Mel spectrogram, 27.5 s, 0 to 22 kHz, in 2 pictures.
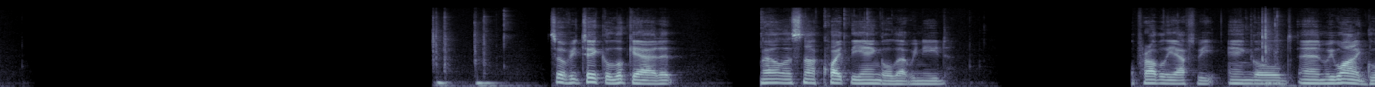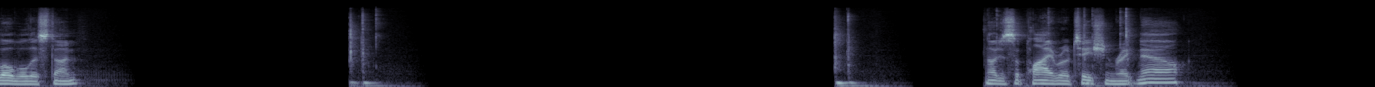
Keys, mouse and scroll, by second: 0.3 click, 1.0-3.7 middle drag, 3.7 click, 4.4 z, 5.1-7.7 middle drag, 8.5 middle click, 9.7 click, 11.1-12.4 drag, 12.7 ctrl+z, 13.3-14.3 drag, 15.4-17.1 drag, 17.3 ctrl+z, 17.5-18.5 middle drag, 19.5-21.4 drag, 21.5-21.8 middle drag, 22.1 ctrl+a, 23.8-24.3 middle drag, 24.7-25.0 shift+middle drag, 26.2 click, 27.4-27.5 drag.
